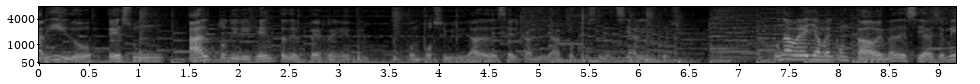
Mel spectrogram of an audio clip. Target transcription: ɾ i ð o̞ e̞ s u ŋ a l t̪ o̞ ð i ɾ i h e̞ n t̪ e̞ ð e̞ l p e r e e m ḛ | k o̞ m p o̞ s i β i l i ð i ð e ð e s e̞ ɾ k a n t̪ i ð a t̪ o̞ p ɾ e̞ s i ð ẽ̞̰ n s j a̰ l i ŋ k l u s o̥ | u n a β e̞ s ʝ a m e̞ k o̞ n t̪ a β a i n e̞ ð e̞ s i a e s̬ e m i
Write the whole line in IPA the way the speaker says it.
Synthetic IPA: ɾ i ð o̞ e̞ s u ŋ a l t̪ o̞ ð i ɾ i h e̞ n t̪ e̞ ð e̞ l p e r e e m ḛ | k o̞ m p o̞ s i β i l i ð a ð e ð e s e̞ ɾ k a n d̪ i ð a t̪ o̞ p ɾ e̞ s i ð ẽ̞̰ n s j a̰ l i ŋ k l u s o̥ | u n a β e̞ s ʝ a m e̞ k o̞ n t̪ a β a i m e̞ ð e̞ s i a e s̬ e m i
